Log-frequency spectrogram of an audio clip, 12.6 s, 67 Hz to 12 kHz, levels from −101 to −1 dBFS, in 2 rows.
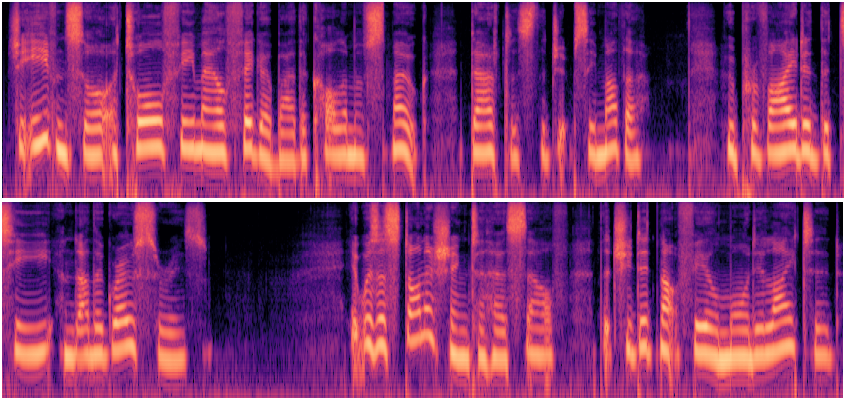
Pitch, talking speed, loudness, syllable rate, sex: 225 Hz, 165 wpm, -20 LUFS, 5.4 syllables/s, female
